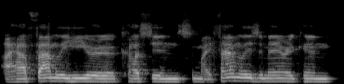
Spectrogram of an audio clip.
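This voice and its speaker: A man's voice: mid-range voice, level tone, a little fast. A man from Argentina, a musician being interviewed, chatting informally and telling his story with plenty of conversational asides. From Argentina, Buenos Aires. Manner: informal, talks in stories, often says "like" and "you know". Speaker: guest musician, singer-songwriter. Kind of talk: casual interview chat.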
